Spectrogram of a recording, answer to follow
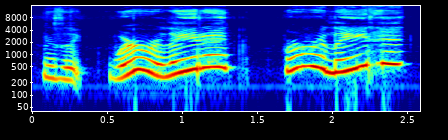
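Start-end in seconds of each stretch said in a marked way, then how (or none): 0.5-1.4 high, loud squeal of surprise; acted loud, high-pitched shock; astonished question. Character learns they are family. 1.7-2.5 very high, very loud squeal; top-of-the-range acted shock; escalated astonishment. Repeats the shock, pitched higher.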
